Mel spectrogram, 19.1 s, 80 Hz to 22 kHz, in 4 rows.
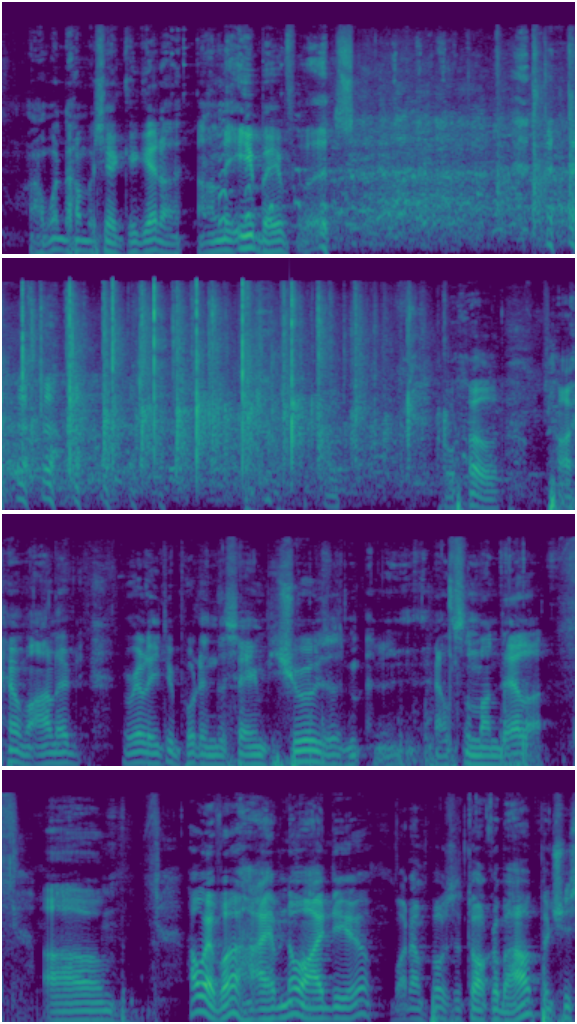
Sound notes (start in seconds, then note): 1.7 laughter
